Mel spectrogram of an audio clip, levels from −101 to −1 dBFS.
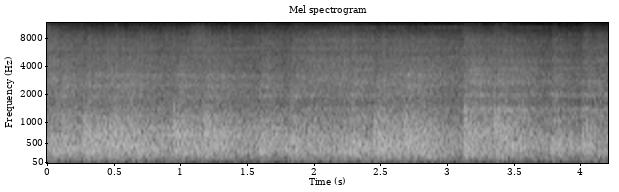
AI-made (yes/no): yes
